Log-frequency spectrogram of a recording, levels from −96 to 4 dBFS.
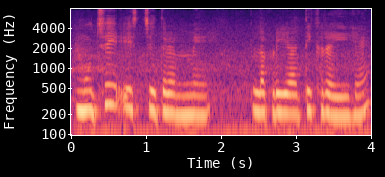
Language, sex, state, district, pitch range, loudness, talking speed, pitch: Hindi, female, Madhya Pradesh, Dhar, 195-225 Hz, -13 LUFS, 120 wpm, 215 Hz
